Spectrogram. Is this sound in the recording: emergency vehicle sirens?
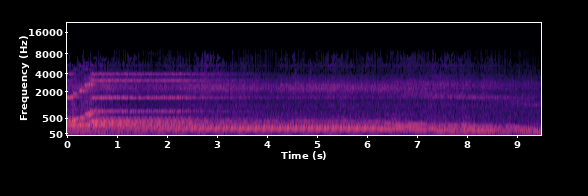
no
